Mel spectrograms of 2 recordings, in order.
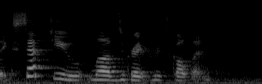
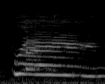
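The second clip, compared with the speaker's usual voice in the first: zombie groaning "Brains!" high and far; zombie moan; 10 semitones higher than usual. Retold or imitated. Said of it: "I picked up that vibe when you said".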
